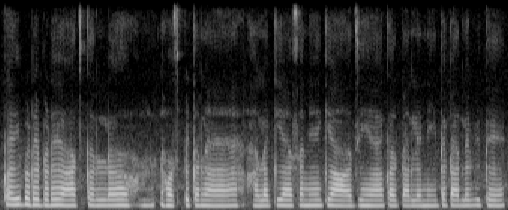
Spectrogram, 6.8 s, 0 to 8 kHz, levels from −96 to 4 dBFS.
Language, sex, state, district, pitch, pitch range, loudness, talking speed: Hindi, female, Uttar Pradesh, Jyotiba Phule Nagar, 205 Hz, 200-210 Hz, -23 LUFS, 195 wpm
